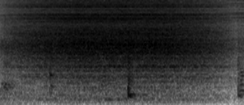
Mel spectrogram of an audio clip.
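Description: A continuous hiss of steam puffing onto rhea feathers in a Paris feather workshop, a close, steady rushing sound with a couple of faint clicks and no voices.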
